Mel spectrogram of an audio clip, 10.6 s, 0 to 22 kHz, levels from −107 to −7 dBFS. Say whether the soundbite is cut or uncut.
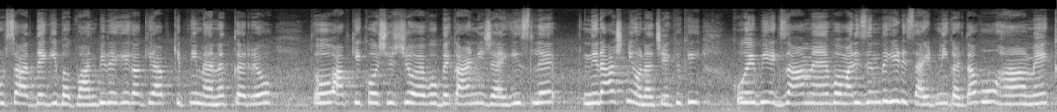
uncut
